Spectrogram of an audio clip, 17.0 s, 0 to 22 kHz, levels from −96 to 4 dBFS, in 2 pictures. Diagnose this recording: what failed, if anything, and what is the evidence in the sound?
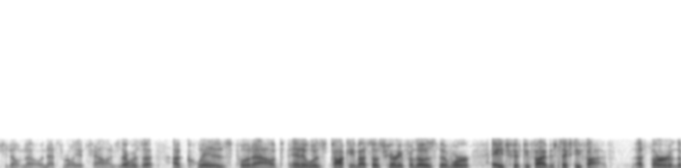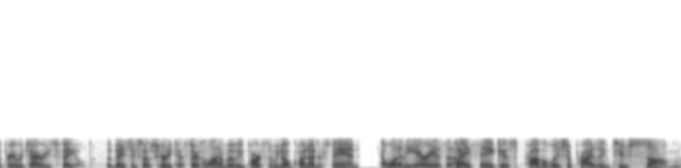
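The codec stage failed. The whole clip has the buzzy, gravelly roughness of the GSM full-rate codec. The band runs only from about 250 Hz to 3.4 kHz, which fits a 13 kbps link. Its coarse pulse excitation grinds the speech.

Call processing raised the microphone input three times. Voice and background jump up together. The volume stepped up by about 10 dB at 1.38 s after "that's really a", about 4 dB at 2.49 s after "was a a", and about 1 dB at 8.31 s. Each is one step in device gain.

The network link corrupted the stream. GSM bit errors give squawks, pops and gargling at 6.92–7.01 s, 10.1–10.23 s, 12.34–12.49 s after "that we don't quite", and 14.2–14.30 s. Flipped bits hit the decoder's filter, pitch and gain values. The spectrum bends and the level bursts for several frames each time.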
